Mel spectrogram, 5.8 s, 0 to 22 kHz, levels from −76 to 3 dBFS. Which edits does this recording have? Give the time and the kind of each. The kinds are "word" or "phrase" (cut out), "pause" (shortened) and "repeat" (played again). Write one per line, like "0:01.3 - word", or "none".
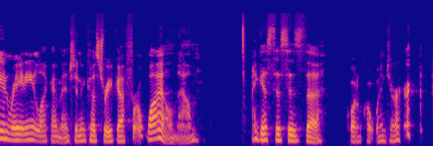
none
